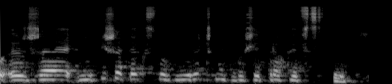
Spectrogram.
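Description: Over a quiet background, a woman speaks in a somewhat breathy voice with a dark, mellow tone. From Poland, Łódź; Poland. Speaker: university professor. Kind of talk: lecture. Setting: online video call. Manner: formal. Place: office. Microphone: webcam.

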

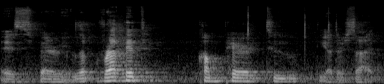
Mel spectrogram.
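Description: A man with a fairly high voice speaks at a fairly slow pace, with audible room echo and light background noise. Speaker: student. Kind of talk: class presentation. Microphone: phone near.

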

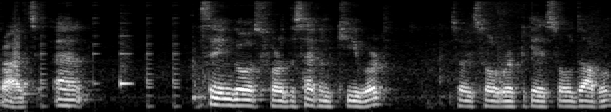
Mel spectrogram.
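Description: A man's fairly low-pitched voice at a fairly slow pace and with fairly even intonation, amid light background noise and audible room echo. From Italy. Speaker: circuit bender, instrument builder. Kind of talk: tutorial explanation to camera. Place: home room. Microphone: phone near.

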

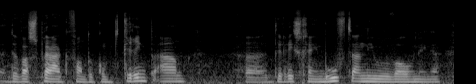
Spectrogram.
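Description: The sound is dry with no echo, under light background noise. A man speaks with fairly even intonation. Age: 40s. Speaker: local politician. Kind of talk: interview. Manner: hesitant, many filler sounds. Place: street. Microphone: lapel.

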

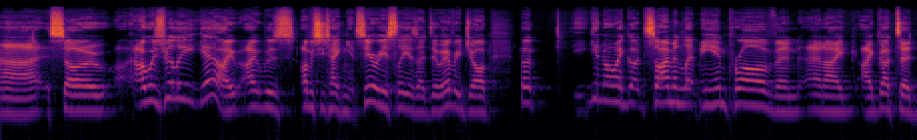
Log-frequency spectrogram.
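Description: With an Australian accent, the speaker uses lively intonation at a moderate pace over a quiet background. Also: man, high pitch for a man. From Brisbane, Australia. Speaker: actor. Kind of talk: interview answer. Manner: casual, relaxed. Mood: relaxed, reflective. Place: studio. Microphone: video call.

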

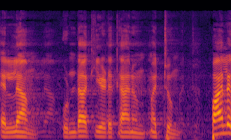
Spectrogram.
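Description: Light background noise sits behind a man's speech. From Kerala, India. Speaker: Islamic scholar and event organizer; speaker. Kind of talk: speech to a religious gathering. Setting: large marquee gathering. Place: stage. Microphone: podium.

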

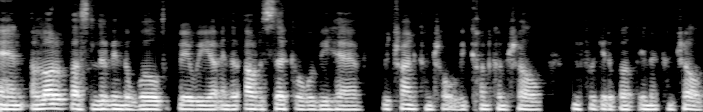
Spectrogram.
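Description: Somewhat breathy and dark, mellow in tone, a man with a fairly low pitch talks at a very fast pace in a monotone, flat delivery. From South Africa. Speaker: podcast host. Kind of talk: casual interview chat. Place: home room.

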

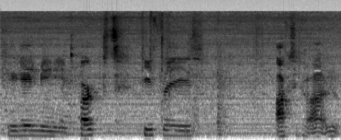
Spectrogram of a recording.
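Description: There is noticeable background noise as a man speaks at a very slow pace with fairly even intonation. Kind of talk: casual vlog chat. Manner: groggy, numb-mouthed post-surgery speech. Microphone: phone near.

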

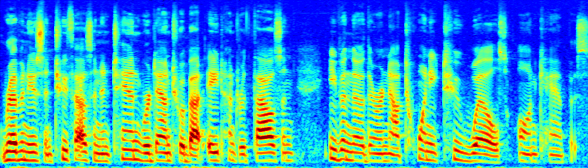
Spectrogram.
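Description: This croaky voice moves at a fairly quick pace with ordinary pitch variation. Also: woman.

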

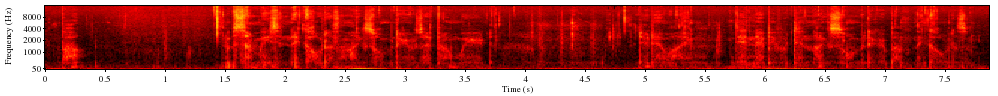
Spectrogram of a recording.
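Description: The man talks at a very fast pace. Loud background noise runs underneath. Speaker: food vlogger. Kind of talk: casual vlog chat. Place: home room. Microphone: studio mic.

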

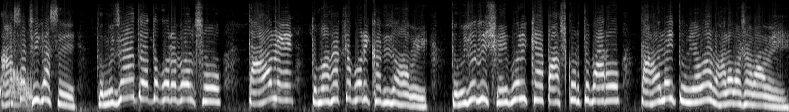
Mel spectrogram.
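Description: A cartoonish character voice, female-sounding and extremely high in pitch, at a moderate pace. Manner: scolding, bossy.

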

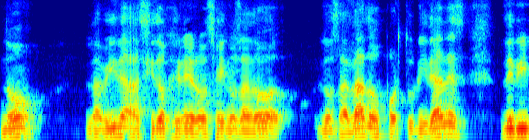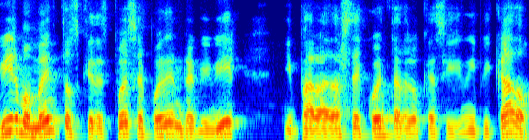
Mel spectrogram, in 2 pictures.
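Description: With lively intonation and a normal speaking voice, a man at medium pitch speaks at a moderate pace. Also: very clean recording, silent background. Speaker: show host, sports photographer. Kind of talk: casual interview chat.

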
